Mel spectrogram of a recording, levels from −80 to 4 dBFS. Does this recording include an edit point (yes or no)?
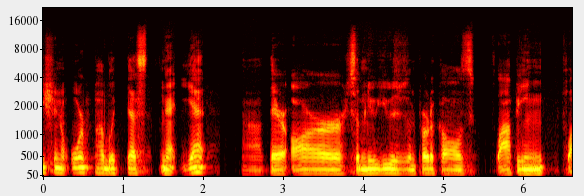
no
